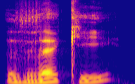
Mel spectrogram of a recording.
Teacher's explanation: Elle se prononce comme le D, mais un petit peu en zozotant.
